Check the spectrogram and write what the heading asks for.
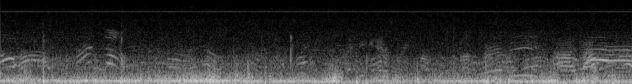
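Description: Distant players and spectators shouting and calling across a soccer field, short unintelligible calls throughout, over a steady low hum and some wind on the microphone.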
